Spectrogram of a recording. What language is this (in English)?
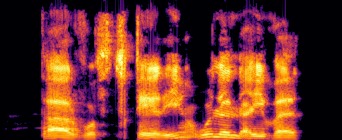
Kabyle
